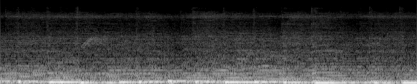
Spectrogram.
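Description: Live acoustic string music: two acoustic guitars played over an upright double bass, the bass notes changing about twice a second.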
